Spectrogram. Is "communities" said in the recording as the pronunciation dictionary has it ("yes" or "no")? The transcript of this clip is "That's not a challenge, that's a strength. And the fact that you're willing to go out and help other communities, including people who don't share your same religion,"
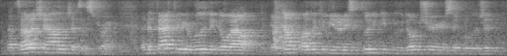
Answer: yes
